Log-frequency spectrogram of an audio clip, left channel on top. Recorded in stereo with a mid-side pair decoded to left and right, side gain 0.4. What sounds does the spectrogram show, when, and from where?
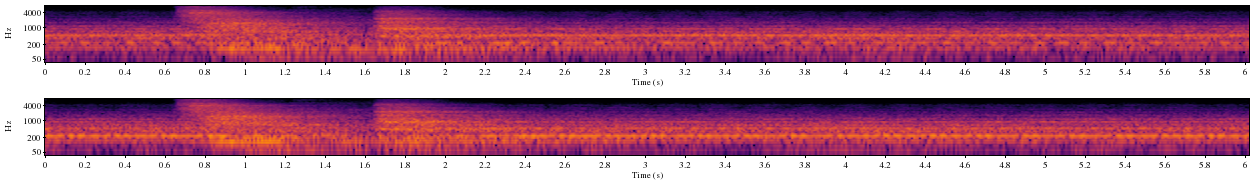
0.0 s an engine running: 5° right, 1.6 m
